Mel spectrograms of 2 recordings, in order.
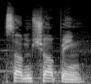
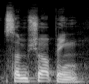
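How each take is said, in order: The two takes are said the same way.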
